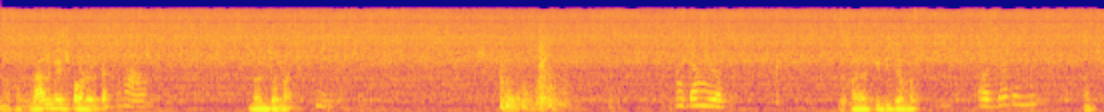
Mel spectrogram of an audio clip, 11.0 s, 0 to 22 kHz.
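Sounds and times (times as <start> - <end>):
food sizzling in a hot pan: 0.0 - 11.0.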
